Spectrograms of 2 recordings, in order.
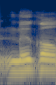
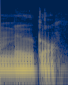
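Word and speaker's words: Moogle: Uh so, how about um uh Mughal Merchant? I don't know how to I haven't played Final Fantasy, so I don't know how to pronounce that first name, unfortunately. Uh, how do we spell Mughal?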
